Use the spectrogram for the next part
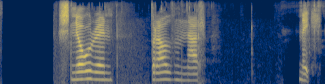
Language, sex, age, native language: Icelandic, female, 6, Icelandic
